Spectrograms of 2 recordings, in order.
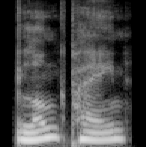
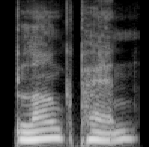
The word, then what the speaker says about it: Blancpain: understand its pronunciation in British accent we may pronounce it as Blanc pain Blanc pain Blanc pain Blanc pain while in American accent we may pronounce it as Blan pen Blanc pen Blanc pen Blanc pen it refers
